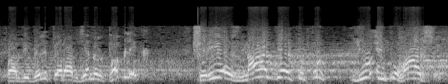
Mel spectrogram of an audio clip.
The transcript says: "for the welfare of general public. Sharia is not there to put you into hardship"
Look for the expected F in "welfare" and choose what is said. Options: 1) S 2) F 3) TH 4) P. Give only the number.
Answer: 4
